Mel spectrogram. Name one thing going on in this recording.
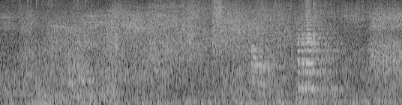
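Magic spells crackle and burst amid a noisy battle.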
